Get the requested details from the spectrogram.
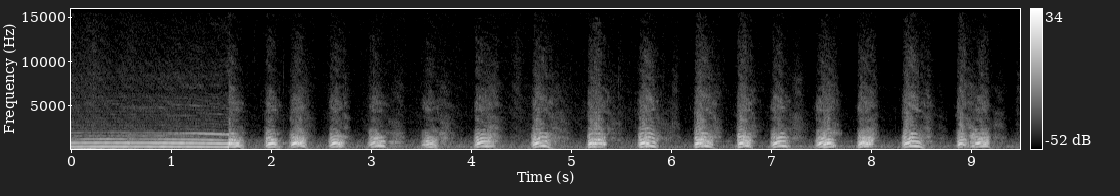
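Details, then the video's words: Mother dog and puppies playing in fresh snow in winter; after a steady held whine-like tone, a rapid series of about sixteen short, punchy barks follows at a quick, fairly even rhythm, with no other sounds. "Beautiful puppies playing with mother dog on snowy ground – Dog barking sounds"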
